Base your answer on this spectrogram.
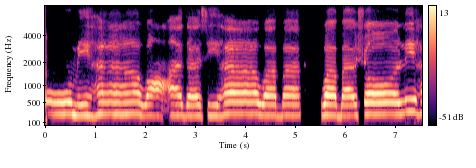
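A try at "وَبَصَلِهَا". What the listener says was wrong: Pendek. Wabasoliha. Wabasoliha. Ya lagi.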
